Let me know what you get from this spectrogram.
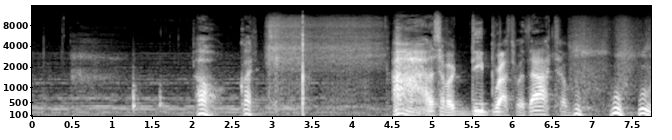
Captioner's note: takes a deep breath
